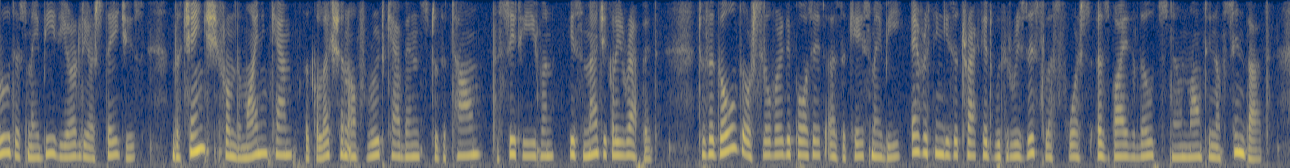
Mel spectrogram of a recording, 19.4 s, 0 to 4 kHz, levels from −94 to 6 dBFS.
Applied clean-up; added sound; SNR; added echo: none; none; none; none.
